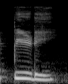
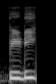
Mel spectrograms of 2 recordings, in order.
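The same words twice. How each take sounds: First: पीढ़ी with long ee, "pee-dhi"; correct form. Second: पीढ़ी with short first i, "pi-dhi"; wrong form. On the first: Teacher giving the correct word, पीढ़ी with long pee. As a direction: stretch the 'pee' in पीढ़ी. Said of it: "होता है". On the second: Teacher rejecting the wrong word, पीढ़ी with short pi. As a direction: clip the first vowel of पीढ़ी. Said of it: "कुछ नहीं होता". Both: Shown as a demonstration.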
